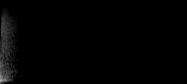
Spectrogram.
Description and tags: dry snare center 02
Snare drum recorded using a combination of direct and overhead mics. No processing has been done to the samples beyond mixing the mic sources.
acoustic, drum, dry, instrument, multi, real, snare, stereo, velocity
